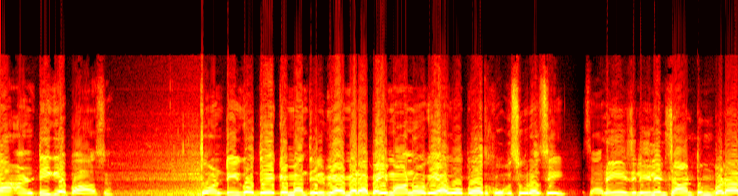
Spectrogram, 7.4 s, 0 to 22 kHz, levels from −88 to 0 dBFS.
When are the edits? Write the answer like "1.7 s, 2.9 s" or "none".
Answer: 5.9 s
